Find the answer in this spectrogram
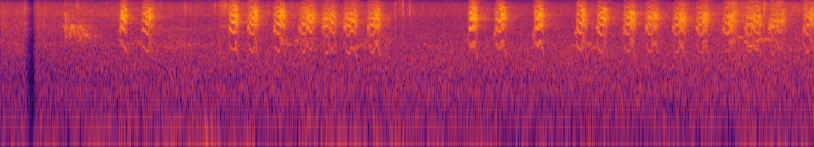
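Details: Mauritius paradise flycatcher chicks, a species endemic to Mauritius, beg during the breeding season with rapid bursts of thin, high chirps, several per second, over a steady low rumble.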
